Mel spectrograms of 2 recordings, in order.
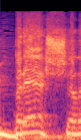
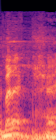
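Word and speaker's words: Brescia: Brecha. É... – Acho que a pronúncia é essa, Brecha. Breccia.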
